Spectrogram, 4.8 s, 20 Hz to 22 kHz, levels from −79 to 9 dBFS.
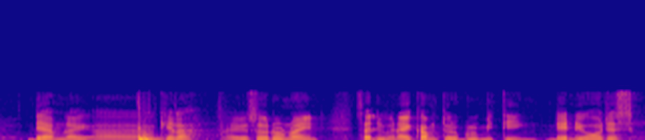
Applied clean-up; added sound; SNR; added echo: none; Knock; -1 dB; none.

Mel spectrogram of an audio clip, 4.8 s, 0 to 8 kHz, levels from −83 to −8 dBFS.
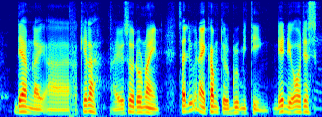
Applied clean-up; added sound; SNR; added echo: neural separator model SepFormer DNS4.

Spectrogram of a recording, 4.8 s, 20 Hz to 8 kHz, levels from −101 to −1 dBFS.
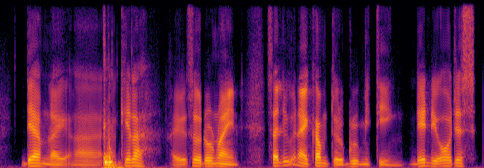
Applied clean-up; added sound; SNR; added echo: neural diffusion model UNIVERSE++.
